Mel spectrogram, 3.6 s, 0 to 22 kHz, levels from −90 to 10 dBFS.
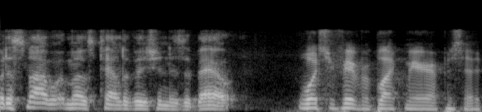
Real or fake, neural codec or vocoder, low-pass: fake; vocoder, 22.05 kHz, 80 mel bands, WaveNeXt; 7.2 kHz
